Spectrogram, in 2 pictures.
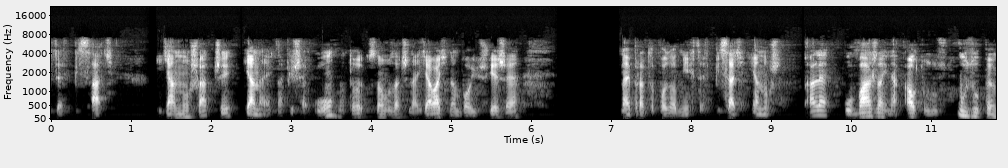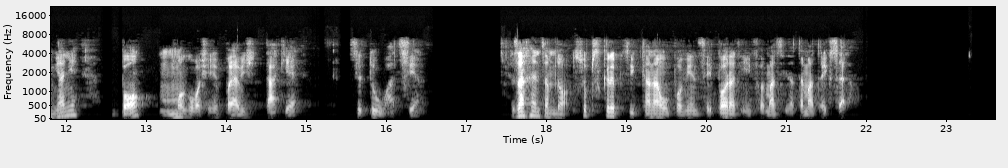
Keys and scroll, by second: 2.6 z.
